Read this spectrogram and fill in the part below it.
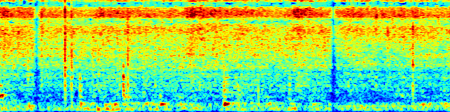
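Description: Zucchini and summer squash with herbs fry in oil and butter in a pan, giving a steady, close sizzle with faint occasional clicks and no voices.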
